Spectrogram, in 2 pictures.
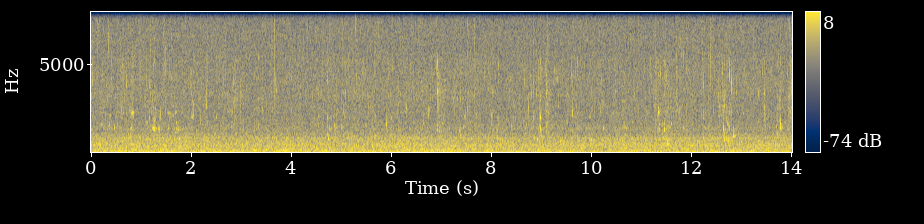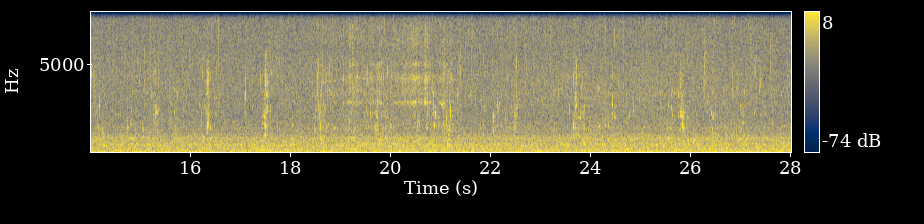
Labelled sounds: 20.3	20.6	water noise, 2.7 to 3.0 kHz
21.0	21.3	water noise, 2.4 to 2.9 kHz

